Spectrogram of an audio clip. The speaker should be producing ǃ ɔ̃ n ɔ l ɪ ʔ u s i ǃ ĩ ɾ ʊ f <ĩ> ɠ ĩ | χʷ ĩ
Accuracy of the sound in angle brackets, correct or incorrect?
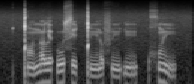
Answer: correct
